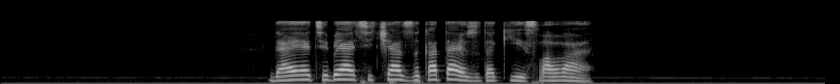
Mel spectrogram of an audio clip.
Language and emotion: Russian, angry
